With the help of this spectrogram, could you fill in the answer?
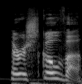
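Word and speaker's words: Tereshkova: The airtight door opens with a hiss, revealing Teros ter Oh, How do they pronounce it again? Terishova.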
